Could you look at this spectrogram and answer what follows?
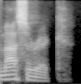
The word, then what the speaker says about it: Masaryk: Jan Masaryk. Tell me if I said that right. – You did. Well, look, bear in mind, I get told different pronunciations, but that's how I would say it.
